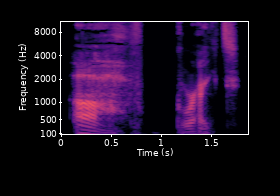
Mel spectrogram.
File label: human male grumpy angry frustrated says oh great; zapsplat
